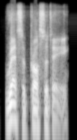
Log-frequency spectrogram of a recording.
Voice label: "Reciprocity", British

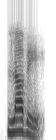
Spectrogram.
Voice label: "lovey", Indian

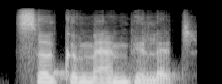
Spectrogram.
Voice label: "circumambulate", Indian

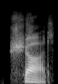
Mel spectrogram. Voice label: "shut", American

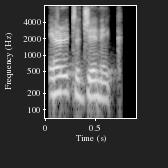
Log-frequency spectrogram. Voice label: "erotogenic", Indian

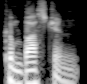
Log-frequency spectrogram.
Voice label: "combustion", American

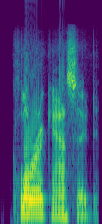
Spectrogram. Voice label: "chloric acid", American

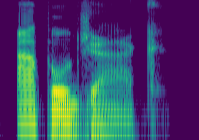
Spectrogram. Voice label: "applejack", British

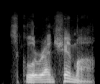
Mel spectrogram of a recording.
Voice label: "Sclerenchyma", American

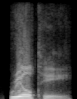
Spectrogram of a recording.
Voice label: "realty", American

